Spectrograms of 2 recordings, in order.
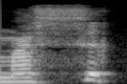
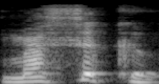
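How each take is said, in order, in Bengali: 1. শব্দটি k ধ্বনিতে হঠাৎ করে শেষ হয়। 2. k-এর পরে একটি খুব ছোট, মৃদু u ধ্বনি থাকে। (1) "ওইভাবে আমরা মাস্ক না বলে" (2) "কোরিয়ান ভাষায় মাস্ক ... এভাবে বলা হয়"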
